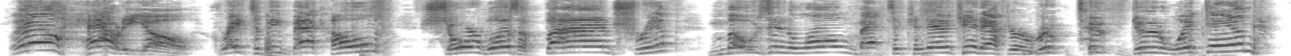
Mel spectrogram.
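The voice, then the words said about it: Put-on Southern Texas-style accent. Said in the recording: “Daniel Ricciardo's approximation of a Texas accent, which is more akin to a North Carolina accent.”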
